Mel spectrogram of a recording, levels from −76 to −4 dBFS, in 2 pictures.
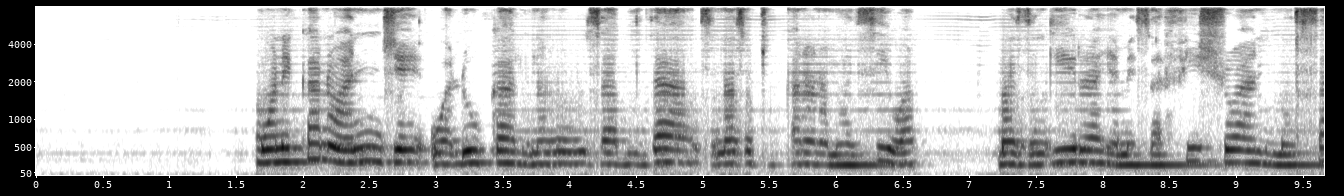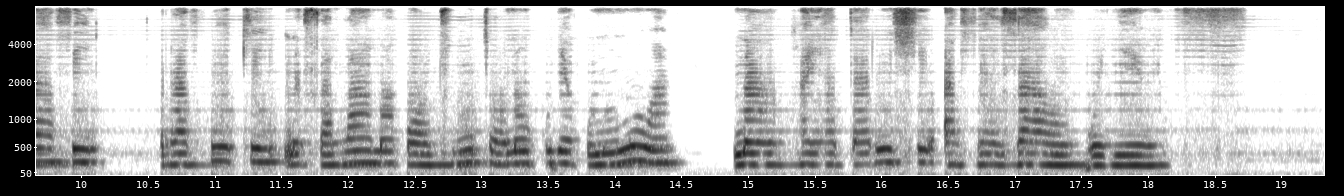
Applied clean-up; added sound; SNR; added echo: neural separator model SepFormer DNS4.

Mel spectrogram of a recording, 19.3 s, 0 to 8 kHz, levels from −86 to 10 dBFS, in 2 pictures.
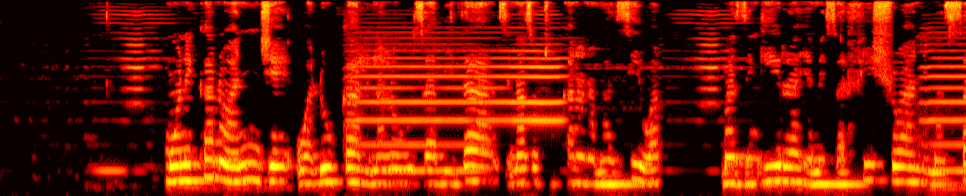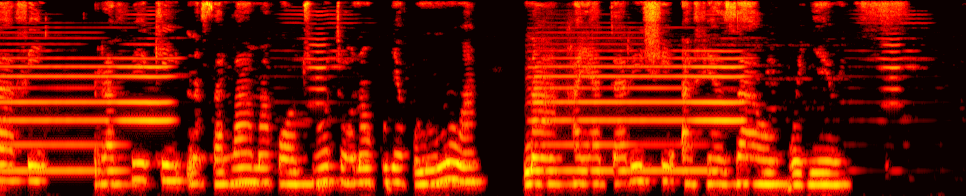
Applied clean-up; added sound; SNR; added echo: classical method Wiener filter.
